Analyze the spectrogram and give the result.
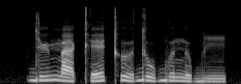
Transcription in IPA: d y˧˥ m æ˧˩˧ kʰ e˩˧˩ kʰ ɯ˧˩˧ d u˧˩˧ b ɯ˧ n ɯ˩ b i˩

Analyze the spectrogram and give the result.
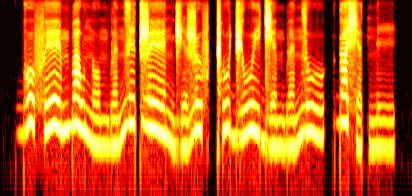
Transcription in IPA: ɡ o˧˥˧ f eː˧˥˧ m b a˥˧ w n o˩ m b ɛ˩ n z i˥ t ʐ eː˥˧ n d͡ʒ i˩ ʐ ɯ˥˧ f ǁ u˧˥˧ d͡ʑ uː˧˥˧ j d͡ʑ e˩ m b ɛ˩ n z u˥˧ | ɡ a˥ ɕ ɛ˩ t n i˩

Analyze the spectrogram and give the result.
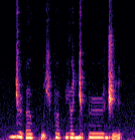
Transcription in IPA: ɟ ʉ ʔ əː kʷ ḭ ç p ɵ p j ə ɟ ɵ p ʉː d͡ʒ ḭ

